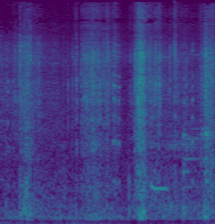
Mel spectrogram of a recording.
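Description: Footsteps crunching through dry leaf litter and twigs, with one sharper, louder crunch about a second and a half in.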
